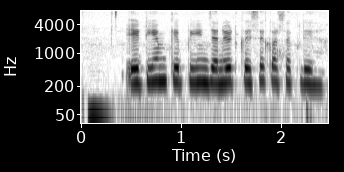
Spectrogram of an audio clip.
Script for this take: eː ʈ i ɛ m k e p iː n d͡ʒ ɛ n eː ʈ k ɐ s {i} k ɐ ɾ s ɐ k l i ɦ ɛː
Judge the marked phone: incorrect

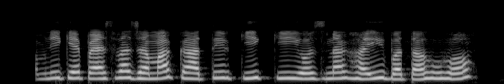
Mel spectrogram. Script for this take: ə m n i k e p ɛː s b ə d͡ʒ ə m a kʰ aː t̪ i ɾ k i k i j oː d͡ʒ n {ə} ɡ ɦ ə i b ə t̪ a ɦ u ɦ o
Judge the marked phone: incorrect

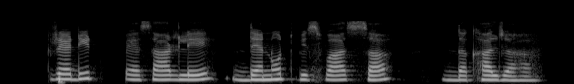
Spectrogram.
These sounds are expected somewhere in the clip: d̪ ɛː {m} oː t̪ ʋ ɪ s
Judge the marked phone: incorrect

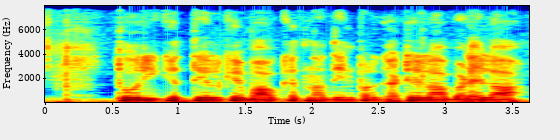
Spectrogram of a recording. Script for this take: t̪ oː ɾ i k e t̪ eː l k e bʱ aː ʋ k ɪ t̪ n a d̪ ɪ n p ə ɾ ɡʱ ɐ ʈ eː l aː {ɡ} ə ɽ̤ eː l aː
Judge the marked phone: incorrect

